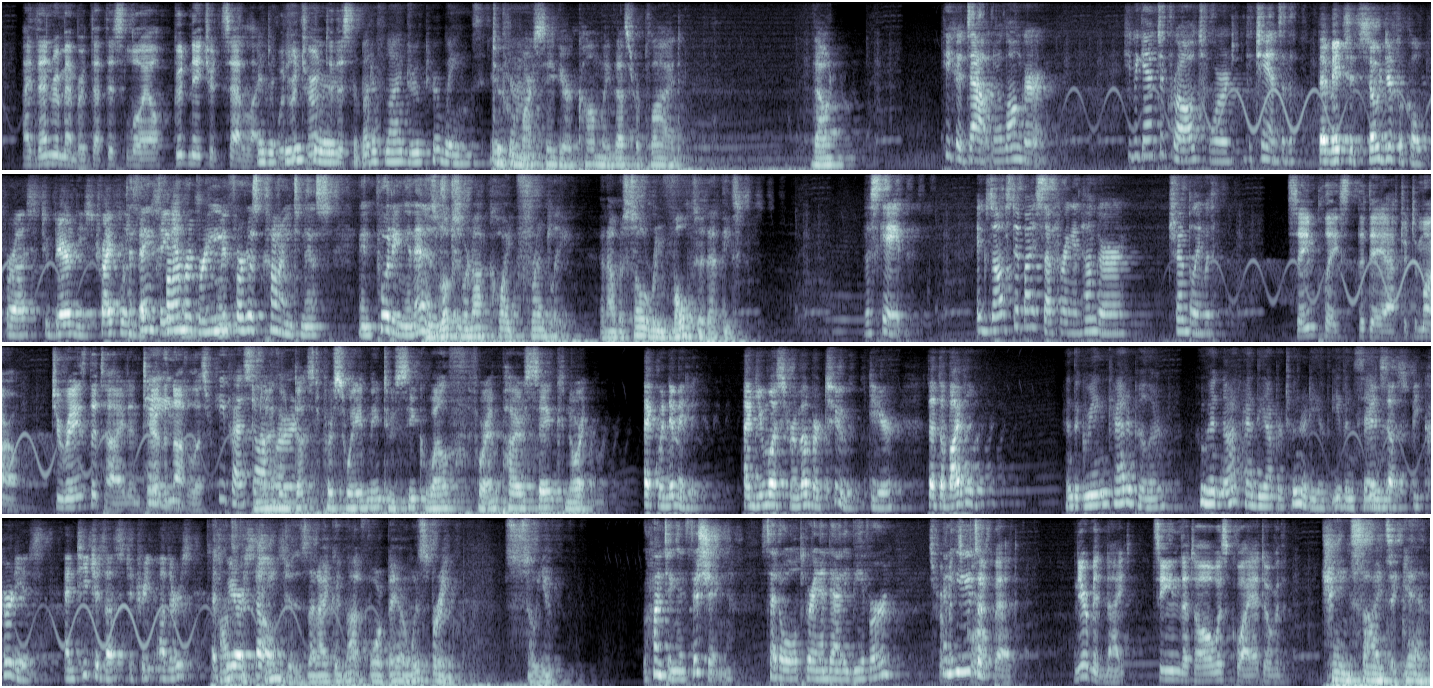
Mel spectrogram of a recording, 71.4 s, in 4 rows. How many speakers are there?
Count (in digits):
7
